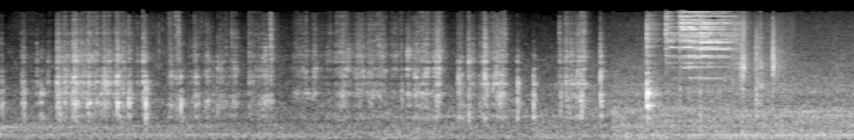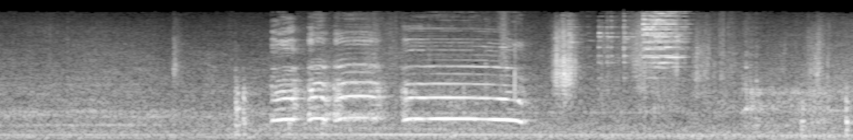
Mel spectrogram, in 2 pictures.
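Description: A rooster crows loudly about two-thirds of the way in, one long call in several parts. Before it come light scrapes and clinks as metal bars are worked loose from a freshly cast cement stove in its aluminium basin mould.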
